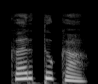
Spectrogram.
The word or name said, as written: ಗರ್ದುಗ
